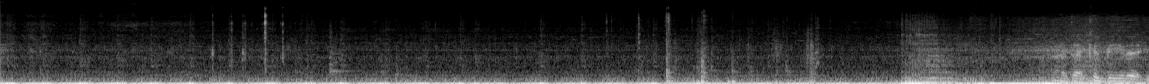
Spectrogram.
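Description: A Toyota Corolla with an oil-burning problem idles roughly, giving a steady, close low rumble with slight unevenness throughout, and a voice briefly speaks near the end.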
